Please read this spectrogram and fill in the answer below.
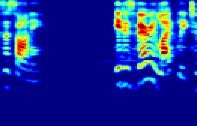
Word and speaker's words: Asani: intensified into a cyclonic storm asani pronounced as asani it is very likely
